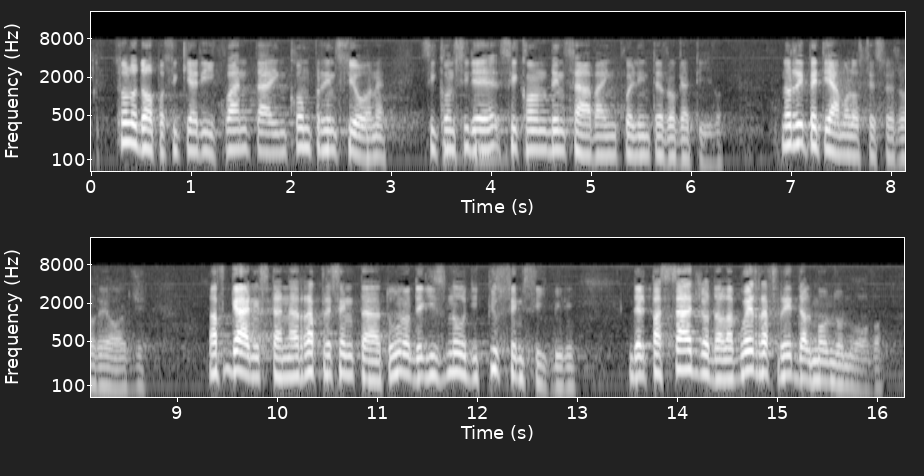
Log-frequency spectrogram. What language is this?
Italian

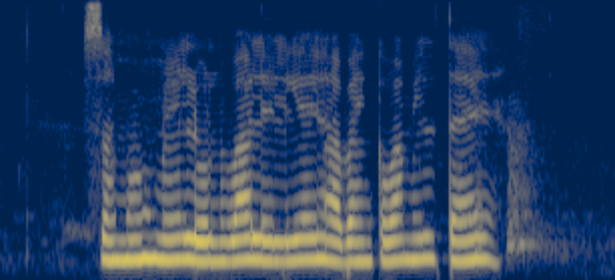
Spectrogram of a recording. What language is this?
Magahi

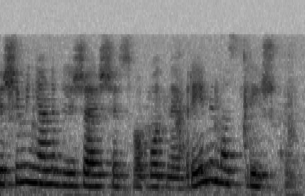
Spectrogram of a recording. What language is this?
Russian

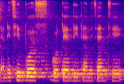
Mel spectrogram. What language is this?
Odia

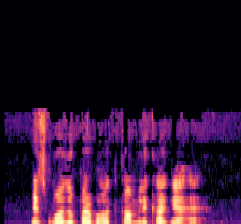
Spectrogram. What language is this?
Urdu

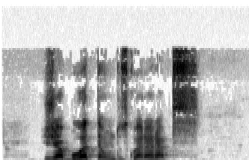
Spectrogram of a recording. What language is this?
Portuguese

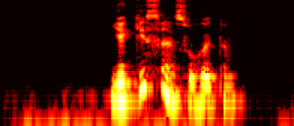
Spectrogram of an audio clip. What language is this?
Belarusian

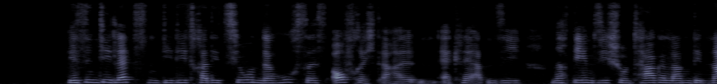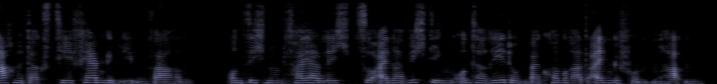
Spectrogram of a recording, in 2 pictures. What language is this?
German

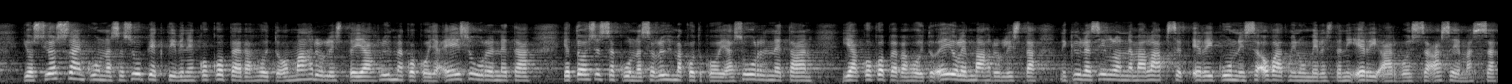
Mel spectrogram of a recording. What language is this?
Finnish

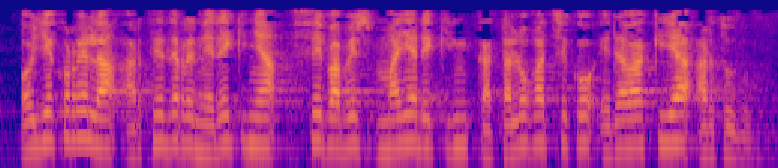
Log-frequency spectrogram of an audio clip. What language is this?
Basque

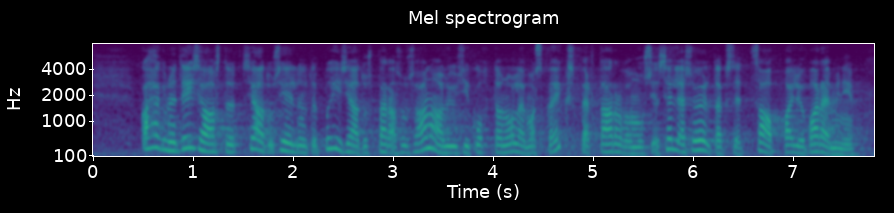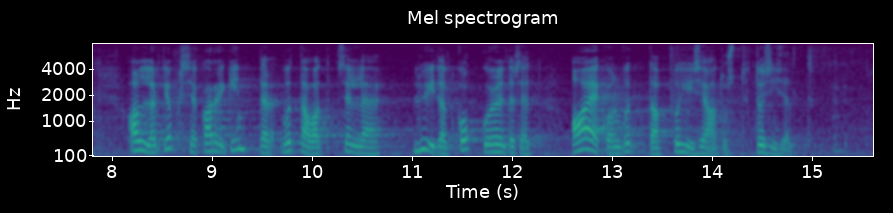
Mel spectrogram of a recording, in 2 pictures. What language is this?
Estonian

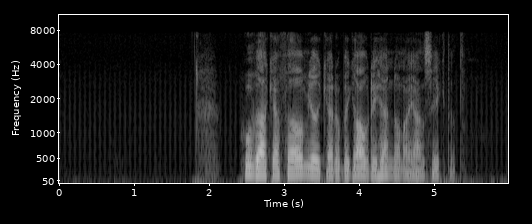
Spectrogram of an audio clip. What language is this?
Swedish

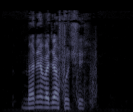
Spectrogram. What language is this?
Urdu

